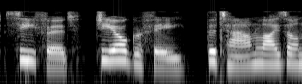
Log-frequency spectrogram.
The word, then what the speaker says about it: Seaford: well as for London the traditional Sussex pronunciation of the name has a full vowel in each syllable cfd C ford however outside Sussex it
